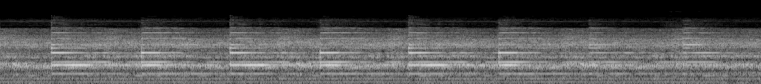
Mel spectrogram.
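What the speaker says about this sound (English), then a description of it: "We have the bell here." A small electronic model train bell from the MTH DCS app rings in a steady repeating pattern, about a strike every second, clear and close over a faint background hum.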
